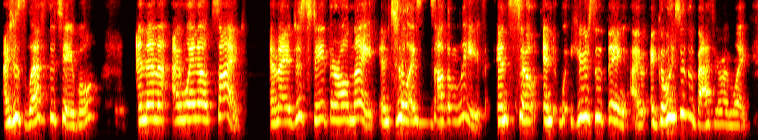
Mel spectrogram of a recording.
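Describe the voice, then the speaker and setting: A middle-aged woman, a podcast guest, telling a personal story in candid conversation, animated and full of "like" fillers, swearing freely. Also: sits high, moderate pace.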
